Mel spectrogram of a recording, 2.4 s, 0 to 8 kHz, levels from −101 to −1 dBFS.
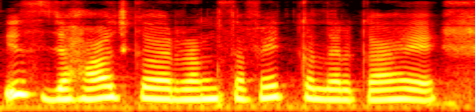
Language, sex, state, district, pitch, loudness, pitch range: Hindi, female, Arunachal Pradesh, Lower Dibang Valley, 245 Hz, -13 LUFS, 235-265 Hz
